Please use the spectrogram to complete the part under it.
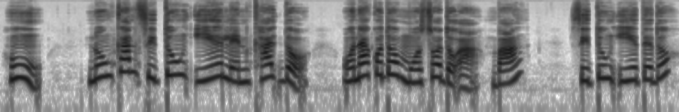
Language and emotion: Santali, neutral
